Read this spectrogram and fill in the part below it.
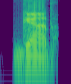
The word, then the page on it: gab: British English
